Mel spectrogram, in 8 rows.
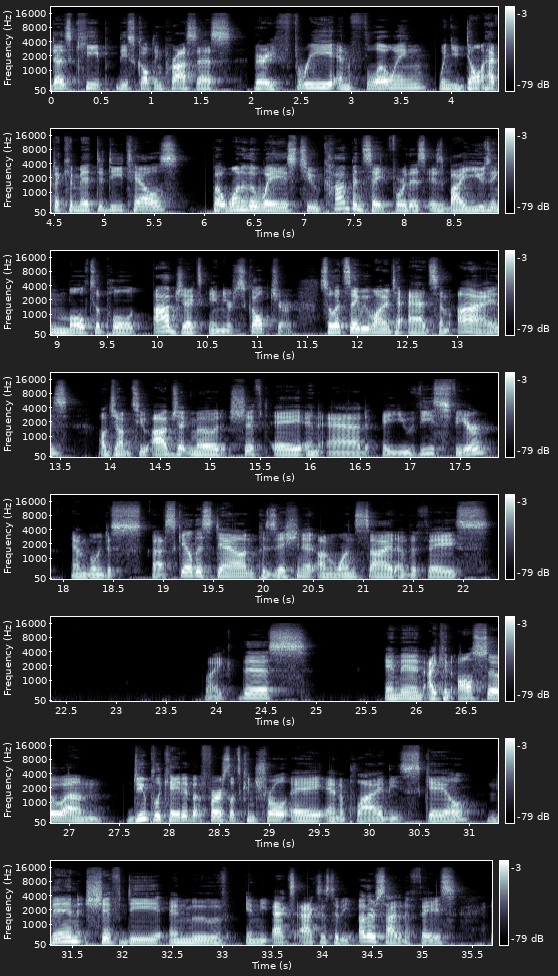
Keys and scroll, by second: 14.6 shift+a, 19.7 g, 21.1 typing, 22.2-23.7 typing, 28.5 ctrl+a, 31.7 shift+d, 32.1 x.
